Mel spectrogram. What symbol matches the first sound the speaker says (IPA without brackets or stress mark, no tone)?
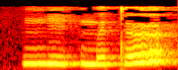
ŋ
